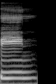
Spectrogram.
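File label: "bin" tone 1, Mandarin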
